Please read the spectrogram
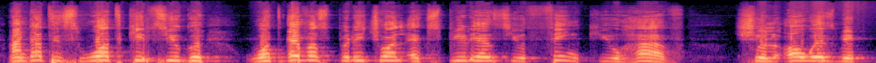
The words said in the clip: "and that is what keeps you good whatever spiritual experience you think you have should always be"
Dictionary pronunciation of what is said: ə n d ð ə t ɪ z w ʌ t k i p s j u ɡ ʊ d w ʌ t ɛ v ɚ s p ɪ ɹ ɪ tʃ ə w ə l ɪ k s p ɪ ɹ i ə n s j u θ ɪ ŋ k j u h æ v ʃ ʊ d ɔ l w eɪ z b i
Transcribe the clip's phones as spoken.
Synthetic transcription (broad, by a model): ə n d ð ə t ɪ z w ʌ t k i p s j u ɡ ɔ w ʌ t ɛ v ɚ s p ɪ ɹ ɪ tʃ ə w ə l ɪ k s p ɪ ɹ i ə n s j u θ ɪ ŋ k j u h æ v ʃ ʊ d ɔ l w eɪ z b i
